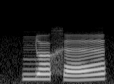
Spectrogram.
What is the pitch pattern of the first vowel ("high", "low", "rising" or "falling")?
high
